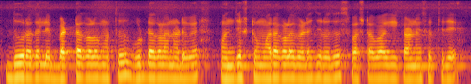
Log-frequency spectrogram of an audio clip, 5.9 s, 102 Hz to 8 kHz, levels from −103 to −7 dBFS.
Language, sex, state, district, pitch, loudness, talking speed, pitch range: Kannada, male, Karnataka, Koppal, 140 Hz, -19 LUFS, 100 wpm, 135-140 Hz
